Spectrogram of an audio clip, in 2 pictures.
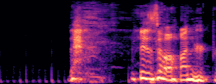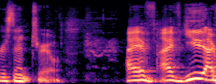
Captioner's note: laughs; laughs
